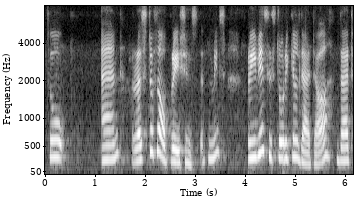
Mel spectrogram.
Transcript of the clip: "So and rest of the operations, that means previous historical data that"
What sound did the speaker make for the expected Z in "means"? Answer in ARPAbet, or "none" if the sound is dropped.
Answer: S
